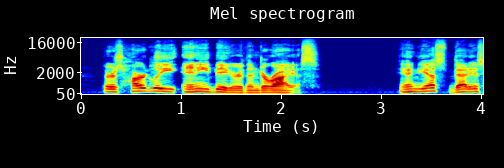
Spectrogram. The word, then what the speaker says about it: Darius: There's hardly any bigger than Das. And yes, that is how it's pronounced.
